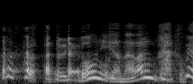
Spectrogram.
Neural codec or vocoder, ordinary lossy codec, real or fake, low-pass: codec, 16 kHz, 1 kbps, FunCodec, trained on LibriTTS, 50 frames a second; MP3, 32 kbps; fake; 7.2 kHz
